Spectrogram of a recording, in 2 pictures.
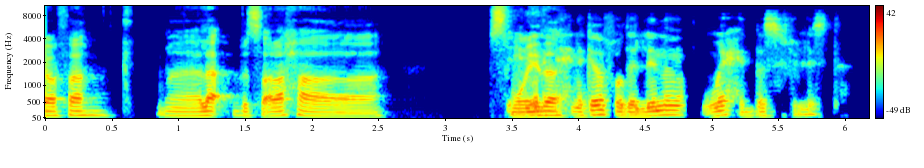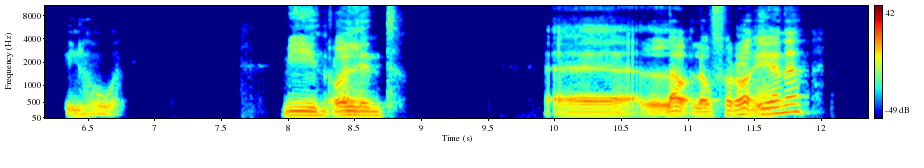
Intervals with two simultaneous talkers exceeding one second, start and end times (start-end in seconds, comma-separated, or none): none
